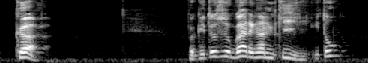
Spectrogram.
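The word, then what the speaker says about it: が: yaitu dakuon Oke jadi ga itu berasal dari huruf k ditambah dua petik di atas nah huruf k ini kan huruf k kalau di tambah dua petik di atas kita sebutnya dengan ga begitu juga dengan Gi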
